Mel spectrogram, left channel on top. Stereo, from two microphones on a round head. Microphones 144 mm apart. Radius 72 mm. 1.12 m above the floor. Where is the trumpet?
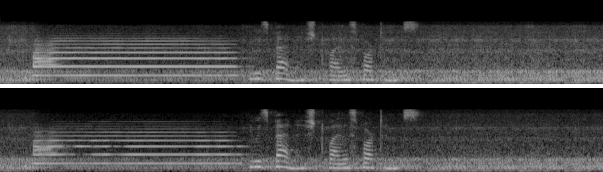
40° left (ahead or behind), 1.1 m.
